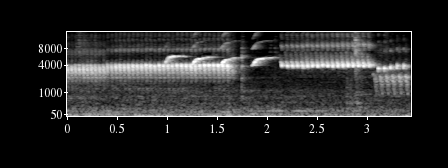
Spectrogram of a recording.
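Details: Canary singing: a steady rolling high trill, then a series of quick upward-sweeping whistled notes, followed by another fast rolling trill that drops slightly in pitch at the end.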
